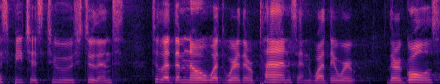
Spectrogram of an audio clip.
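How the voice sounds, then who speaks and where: A woman talks with a Spanish accent. Her pitch sits fairly high. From Mexico. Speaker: journalist and blogger. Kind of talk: conference talk. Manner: hesitant with fillers and restarts.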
